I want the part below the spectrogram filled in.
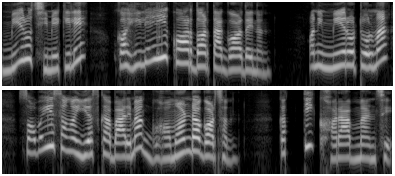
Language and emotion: Nepali, disgusted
